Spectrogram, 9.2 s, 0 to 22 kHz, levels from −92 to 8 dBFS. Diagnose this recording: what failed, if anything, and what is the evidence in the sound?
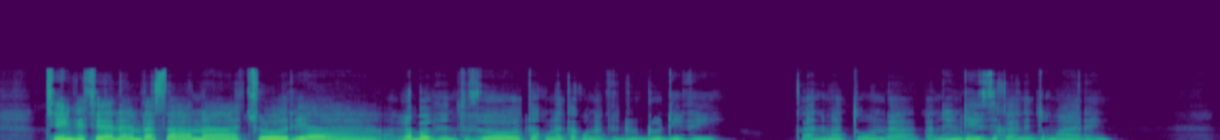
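Throughout, the speech's sibilants sound gritty and lispy above a hard ceiling near 11.1 kHz: codec stage, likely heavy HE-AAC compression with synthetic band-replicated treble at a very low bitrate.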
